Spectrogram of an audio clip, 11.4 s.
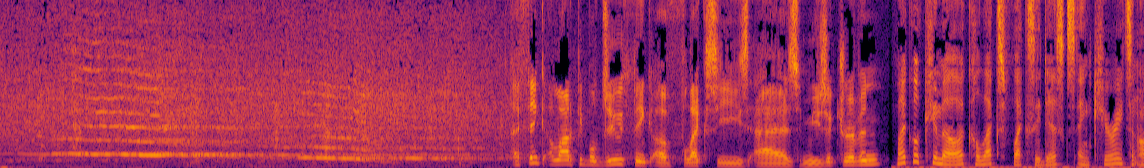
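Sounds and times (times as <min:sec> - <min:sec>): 
recorded whale song: 0:00.0 - 0:05.2
speech: 0:05.2 - 0:11.4.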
